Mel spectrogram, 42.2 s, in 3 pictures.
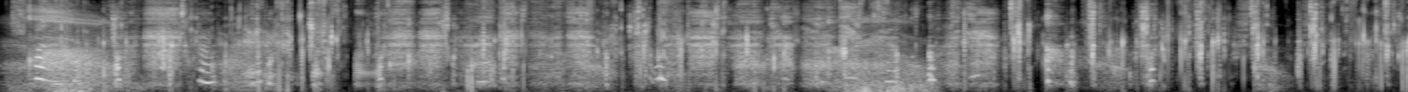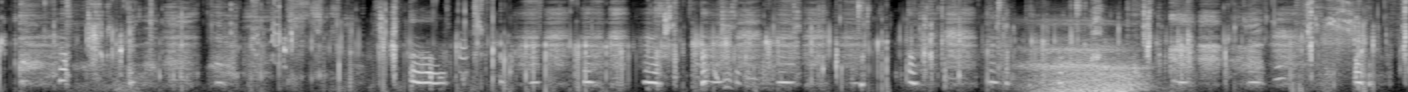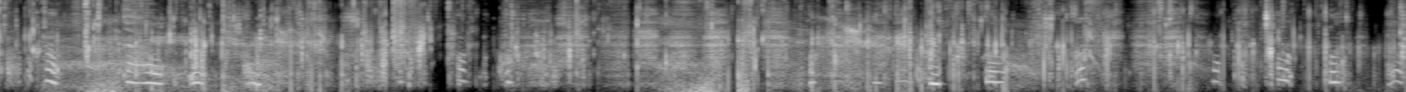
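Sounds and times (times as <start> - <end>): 
ear licking in both ears: 0.0 - 42.2.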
